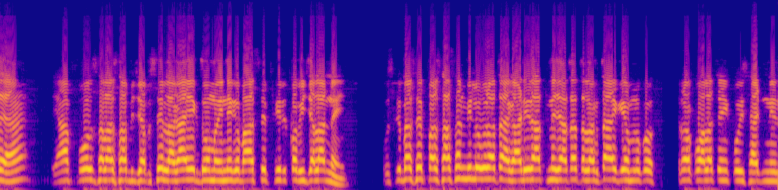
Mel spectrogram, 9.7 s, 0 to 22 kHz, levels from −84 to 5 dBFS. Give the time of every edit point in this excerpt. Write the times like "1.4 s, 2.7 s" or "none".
none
